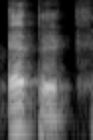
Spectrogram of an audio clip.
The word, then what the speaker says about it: Epoch: And in the DS version, you can unlock the dimensional vortex, which you can't really access until you get wings on your epoch, or epic, I think is the actual pronunciation. Epic.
